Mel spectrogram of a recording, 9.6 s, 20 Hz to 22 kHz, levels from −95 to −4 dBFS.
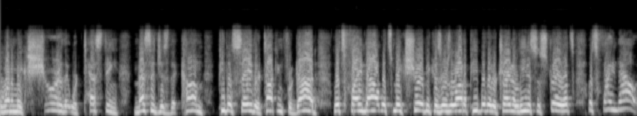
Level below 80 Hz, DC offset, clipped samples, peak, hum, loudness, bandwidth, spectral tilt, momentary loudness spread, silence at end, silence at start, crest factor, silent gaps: -80 dBFS; under 0.1%; under 0.1%; -10 dBFS; none; -21 LUFS; 8.8 kHz; -4 dB/octave; 6 LU; 0 s; 0 s; 12 dB; none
